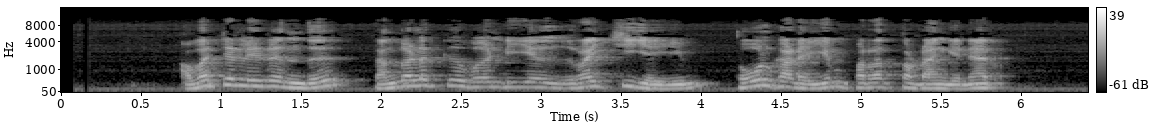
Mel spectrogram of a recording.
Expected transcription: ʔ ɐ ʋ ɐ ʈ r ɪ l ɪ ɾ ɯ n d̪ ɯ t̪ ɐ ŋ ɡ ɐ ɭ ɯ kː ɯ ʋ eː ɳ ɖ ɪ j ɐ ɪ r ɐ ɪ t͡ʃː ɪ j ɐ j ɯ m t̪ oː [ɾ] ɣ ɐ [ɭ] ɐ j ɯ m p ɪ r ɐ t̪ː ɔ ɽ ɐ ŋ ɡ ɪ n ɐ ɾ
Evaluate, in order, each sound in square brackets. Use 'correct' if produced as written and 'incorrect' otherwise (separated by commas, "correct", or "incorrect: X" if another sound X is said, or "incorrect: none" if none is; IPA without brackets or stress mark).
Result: incorrect: l, incorrect: ɽ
